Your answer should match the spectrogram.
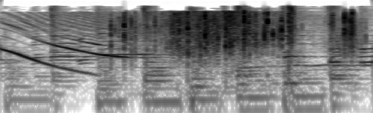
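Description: Background music with a steady beat and a falling whistle sound effect, then a crack and crunching as a hard candy ring is bitten and breaks.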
